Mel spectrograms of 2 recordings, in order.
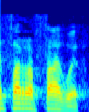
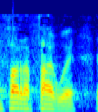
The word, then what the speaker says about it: Farrah Fawcett: Que ahora, joder, yo tengo 7 sobrinos que me dicen, no se dice Farrah Fawcett, porque ahora todo el mundo, todos los niños hablan inglés. Nosotros no hablamos inglés, joder. Entonces era, tío, no se dice Farrah Fawcett, es Farrah Fawcett.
